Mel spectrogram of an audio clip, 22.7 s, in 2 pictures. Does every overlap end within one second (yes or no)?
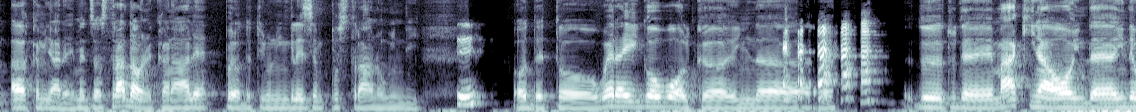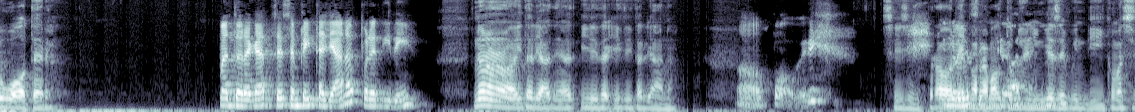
no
